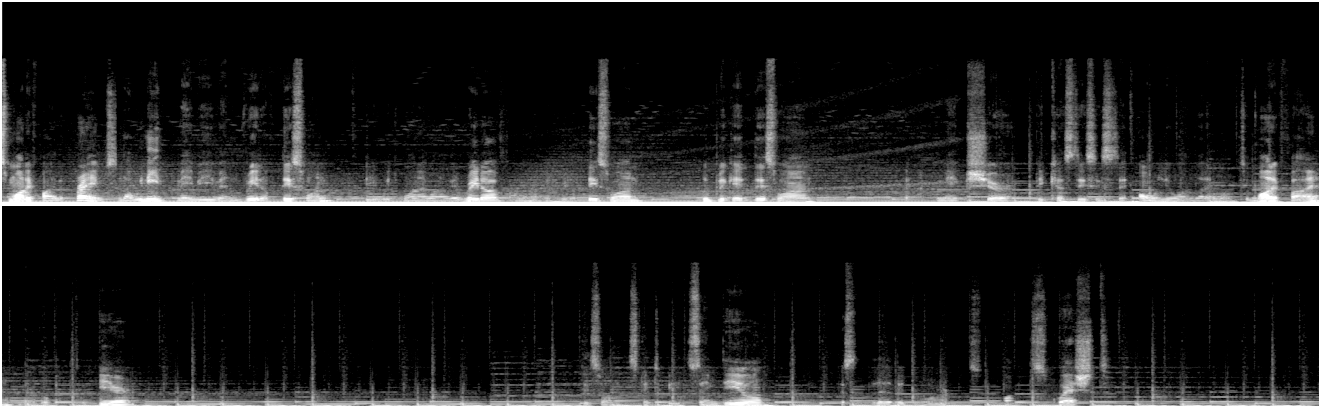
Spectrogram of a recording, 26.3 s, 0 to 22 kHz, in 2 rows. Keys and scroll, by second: 5.4 x, 6.8 shift+d, 8.0 typing, 8.9 Escape, 10.5 typing, 11.2 Escape, 12.5 Tab, 14.4 typing, 15.7-16.9 typing, 19.5-24.1 typing.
